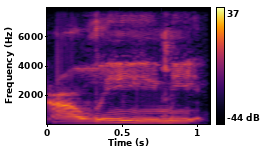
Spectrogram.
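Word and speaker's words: عظيم: এখানে কিন্তু জের আছে শেষে, যদি আমরা বানাম করে পড়ি তাহলে জেরের উচ্চারণ আযীমি হবে। ওকফ করলে আযীম, শেষে 3 আলিফ টান হবে এবং জেরের উচ্চারণ কি হবে না।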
